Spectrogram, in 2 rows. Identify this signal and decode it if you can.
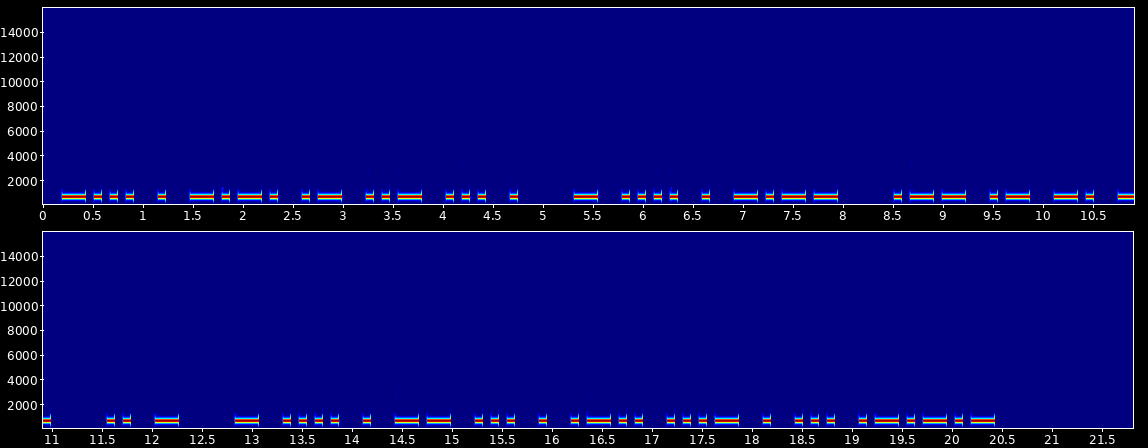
Morse code, heard as a keyed tone, about 16 wpm, 700 Hz. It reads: BECAUSE THEY WANT IT THEMSELVES.
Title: Sentences from Top 1000 Words - Review Part 5 - 15wpm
